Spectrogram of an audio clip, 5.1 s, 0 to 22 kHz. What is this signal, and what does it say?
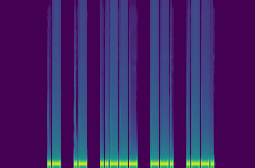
Morse code, heard as a keyed tone, about 25 wpm, spaced as for 18 wpm, 700 Hz. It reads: AA2GP
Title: USA Call Signs - 5 Characters - 2x Character Spacing - 25wpm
